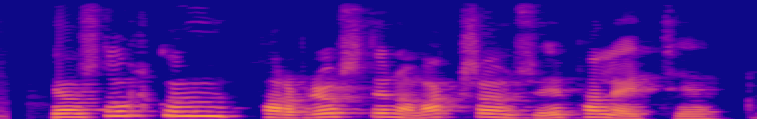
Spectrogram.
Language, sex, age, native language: Icelandic, male, 11, Icelandic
